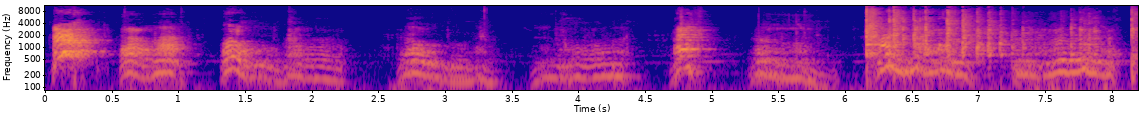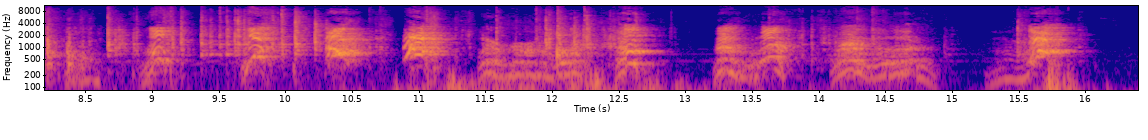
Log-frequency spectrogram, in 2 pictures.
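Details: Border Collie battling a broom, barking in rapid harsh volleys mixed with growls, a dense run of barks in the middle, with bristles scraping on the floor.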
